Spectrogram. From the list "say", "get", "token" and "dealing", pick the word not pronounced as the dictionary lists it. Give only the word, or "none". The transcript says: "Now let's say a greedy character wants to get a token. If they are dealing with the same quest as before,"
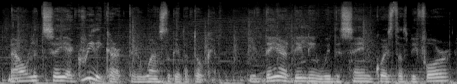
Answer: token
